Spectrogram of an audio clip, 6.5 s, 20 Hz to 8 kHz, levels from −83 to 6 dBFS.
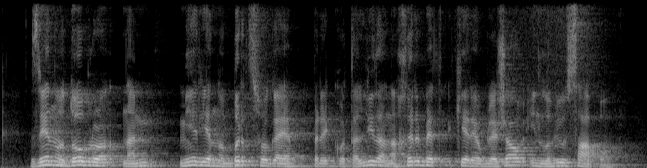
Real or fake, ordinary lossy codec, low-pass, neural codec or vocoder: real; none; none; none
